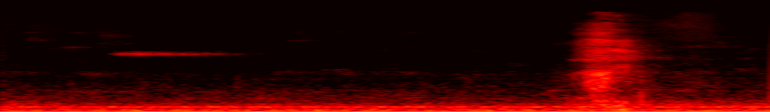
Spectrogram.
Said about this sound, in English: I got to sniff with y'all. I'm sorry.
